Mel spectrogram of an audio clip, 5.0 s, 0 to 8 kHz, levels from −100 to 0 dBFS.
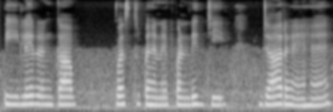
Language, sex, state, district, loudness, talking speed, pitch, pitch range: Hindi, female, Uttar Pradesh, Lucknow, -16 LUFS, 120 wpm, 210 Hz, 195-220 Hz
